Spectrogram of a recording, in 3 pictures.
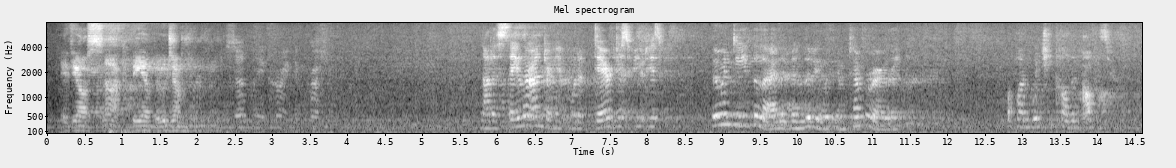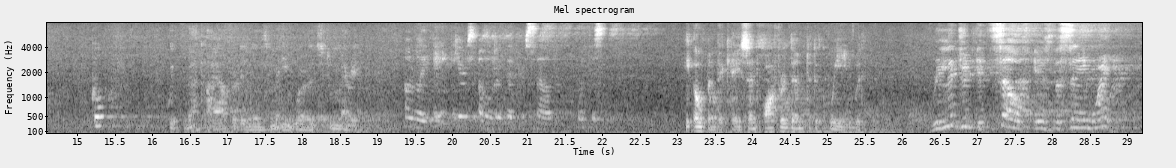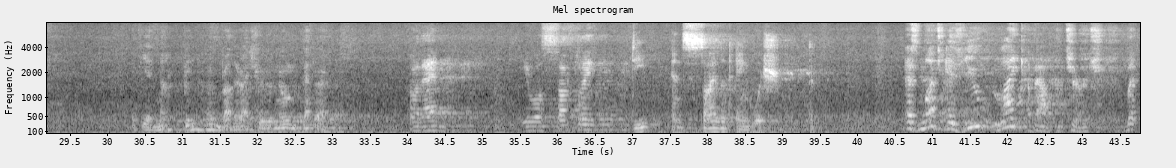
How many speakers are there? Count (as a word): nine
